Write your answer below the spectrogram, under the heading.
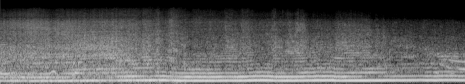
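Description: A Hyundai i20 Rally2 car's turbocharged four-cylinder engine held at high revs through a gravel corner. The note drops briefly at the start, then holds and slowly climbs, over the hiss of loose gravel spraying from the tyres.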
